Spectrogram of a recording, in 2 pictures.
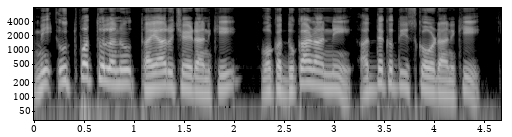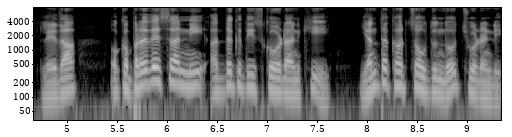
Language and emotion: Telugu, neutral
